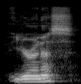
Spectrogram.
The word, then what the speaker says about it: Uranus: 50 some I think 40 50 some uh Uranus and that's the way it's pronounced for Real uh Uranus has several Neptune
